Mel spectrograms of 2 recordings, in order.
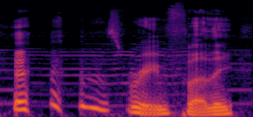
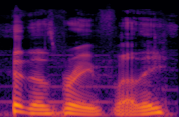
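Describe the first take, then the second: First: Repeating it through a laugh; chuckling, a little softer. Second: Said in the usual way. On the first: Real, not acted. Laughing again at the manga joke.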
